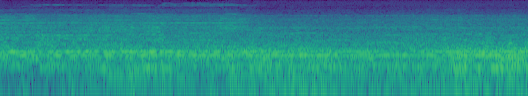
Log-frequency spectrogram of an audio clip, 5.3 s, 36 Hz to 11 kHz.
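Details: Grizzly G1021 15-inch planer (1985) with 2 HP motor, just after fitting a new helical cutterhead: steady, even cutting roar with constant hum and no chatter or knocking as a board feeds through; normal, far quieter than before.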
